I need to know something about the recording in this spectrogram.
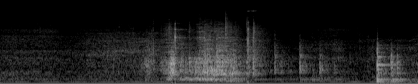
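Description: Metal motorcycle drive parts handled in a workshop: a scraping rub about halfway through, then a few light clicks and a sharp knock near the end.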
